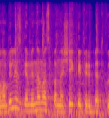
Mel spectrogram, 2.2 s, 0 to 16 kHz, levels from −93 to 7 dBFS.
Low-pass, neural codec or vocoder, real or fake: 14.4 kHz; vocoder, 44.1 kHz, 128 mel bands, Pupu-Vocoder; fake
